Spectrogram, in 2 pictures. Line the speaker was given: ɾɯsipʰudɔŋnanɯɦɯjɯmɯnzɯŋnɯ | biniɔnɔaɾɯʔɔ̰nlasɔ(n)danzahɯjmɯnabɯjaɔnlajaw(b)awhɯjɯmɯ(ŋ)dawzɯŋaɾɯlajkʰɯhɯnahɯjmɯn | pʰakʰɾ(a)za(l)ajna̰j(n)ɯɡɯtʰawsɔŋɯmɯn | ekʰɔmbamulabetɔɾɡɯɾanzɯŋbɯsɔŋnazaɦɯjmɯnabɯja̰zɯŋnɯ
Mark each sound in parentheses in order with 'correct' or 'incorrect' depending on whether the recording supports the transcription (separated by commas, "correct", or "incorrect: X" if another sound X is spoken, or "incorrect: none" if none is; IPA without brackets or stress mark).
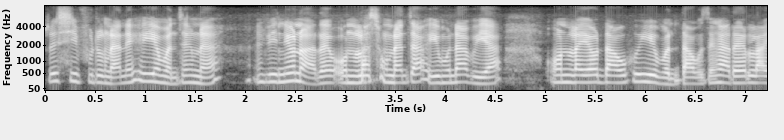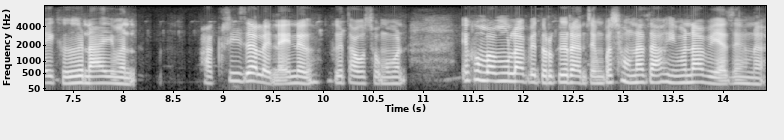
incorrect: ŋ, incorrect: d, incorrect: n, incorrect: i, correct, correct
